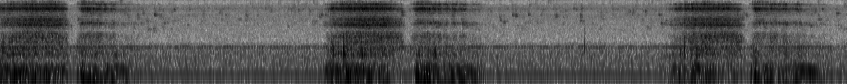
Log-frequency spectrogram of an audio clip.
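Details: Golden retriever puppy (male) sleeping: three low, fluttering snores about six seconds apart, roughly ten breaths a minute, each in two rumbling phases; ordinary sleep snoring.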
